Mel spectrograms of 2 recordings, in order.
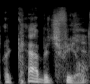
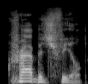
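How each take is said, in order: First: Said in the usual way. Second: "cabbage" misread with an extra r, as "crabbage"; "cabbage" mispronounced as "crabbage"; slip of the tongue. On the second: Real, not acted. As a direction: stumble on "cabbage", slipping an r in after the c.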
